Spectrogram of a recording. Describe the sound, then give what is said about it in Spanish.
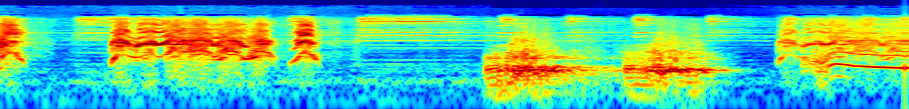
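Dogs howling and yipping in the night to raise an alarm: several separate bursts of wavering, tonal cries and whimpers, each separated by brief pauses, loud and close. “Ahora nos toca a los perros. Usemos el aullido nocturno. ¡Yo daré la alarma!”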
